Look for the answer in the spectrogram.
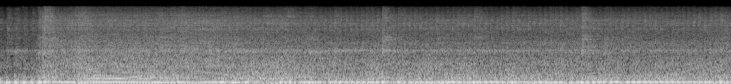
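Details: Honda ATV found at a yard sale, brought home and revived with no parts after checking spark and compression and adding fuel: steady, even single-cylinder thrum with a lively low beat, no knocks or misses; running clean and healthy.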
